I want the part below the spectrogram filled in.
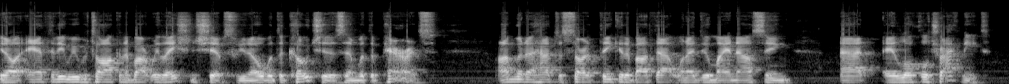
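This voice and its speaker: Fairly quick, fairly low speech from a man with fairly even intonation over noticeable background noise. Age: 60s. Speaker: track and field announcer. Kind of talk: podcast interview.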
